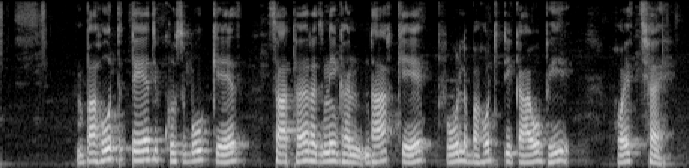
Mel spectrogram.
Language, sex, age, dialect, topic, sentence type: Maithili, male, 18-24, Angika, agriculture, statement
